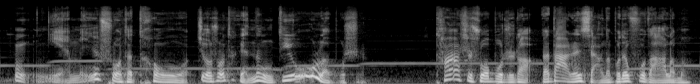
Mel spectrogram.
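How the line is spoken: Old woman muttering. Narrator (Chinese): 老太太 垂着脸嘟囔

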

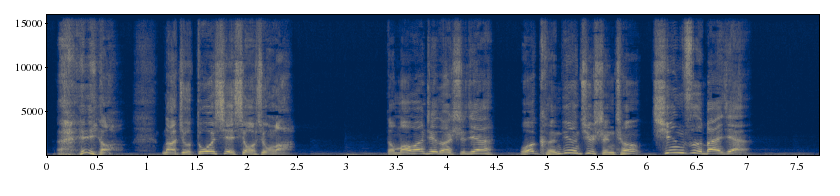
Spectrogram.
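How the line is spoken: Surprised, then beaming. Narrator (Chinese): 葛所长先是一愣，随即眉开眼笑，说道

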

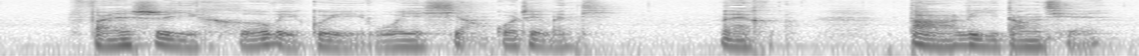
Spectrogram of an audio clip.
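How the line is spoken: Sighing. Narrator (Chinese): 吕不韦叹道

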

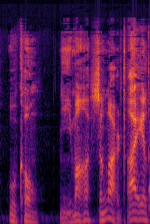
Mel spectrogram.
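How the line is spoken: Calm, flat reply. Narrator (Chinese): 唐僧淡淡的答道

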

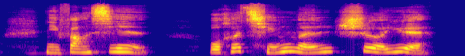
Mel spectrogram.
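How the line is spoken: Laughing. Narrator (Chinese): 袭人就笑了，说

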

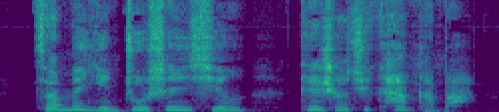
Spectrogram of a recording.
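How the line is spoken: Whispering. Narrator (Chinese): 我小声说

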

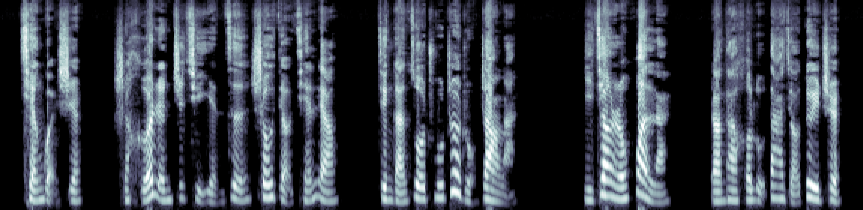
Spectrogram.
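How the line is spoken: Furious, stern question. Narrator (Chinese): 秦氏早已怒极，厉声问道

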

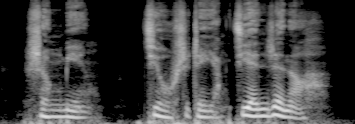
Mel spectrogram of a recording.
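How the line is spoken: Exclaiming with a sigh. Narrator (Chinese): 他再次感叹道

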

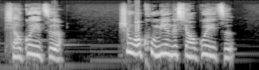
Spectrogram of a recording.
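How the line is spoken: Hoarse cry. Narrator (Chinese): 秀珍哑着嗓子喊叫了一声

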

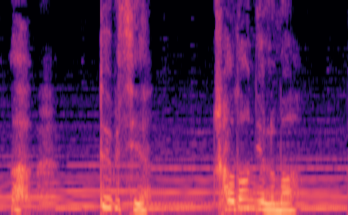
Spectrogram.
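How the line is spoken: Clear apologetic woman's voice. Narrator (Chinese): 女人的声音清晰了起来，带着歉意

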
